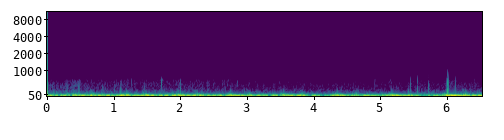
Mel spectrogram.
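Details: Own normal heart sounds recorded through an experimental microphone enclosure; dominant frequency about 10 Hz, heard only as low thumping in good headphones; recording includes a breath-hold.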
